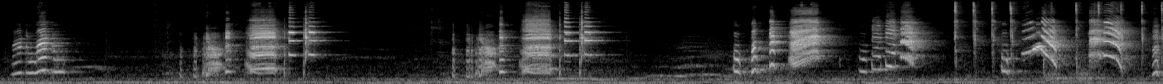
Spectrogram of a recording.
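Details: Parrot squawking repeatedly over about twelve seconds, loud raspy screeches and bursts of clicks separated by short pauses, over a low steady hum.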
